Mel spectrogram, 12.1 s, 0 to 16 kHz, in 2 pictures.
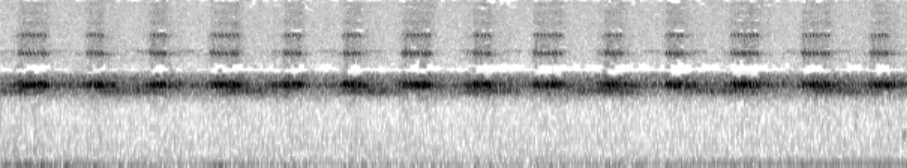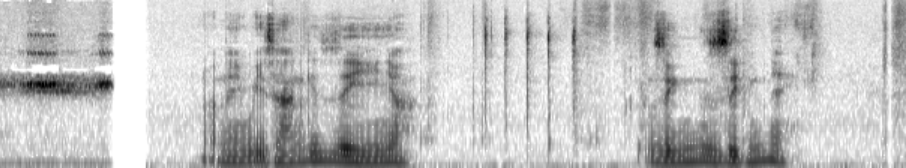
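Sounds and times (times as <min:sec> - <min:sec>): cricket chirping: 0:00.0 - 0:06.8.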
